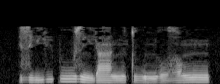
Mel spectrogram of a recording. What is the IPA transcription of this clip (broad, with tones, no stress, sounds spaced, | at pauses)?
z i˨ j i˦ p uː˦ z ĩ˨ j aː˨ ŋ ũ˨ t uː˨ ɲ oː˨ ɣ ɔ˦ ŋ ũ˦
